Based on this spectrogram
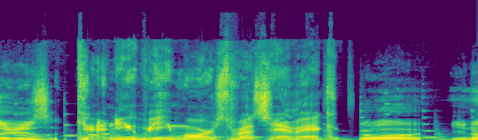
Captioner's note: off-screen voice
